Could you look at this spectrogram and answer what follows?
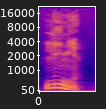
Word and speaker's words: ligne: So, ligne, slowly, ligne, very slow, ligne. At normal speed, ligne. The li, okay, li, then the gn, ligne. And the e at the end is silent.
